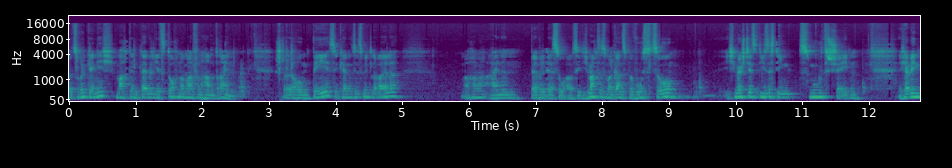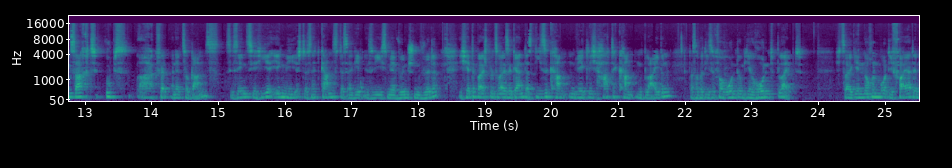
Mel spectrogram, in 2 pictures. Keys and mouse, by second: 0.9 Tab, 2.1 alt+click, 3.1 ctrl+b, 8.6 Tab, 9.4 middle click, 10.5-11.2 right drag, 11.9-14.6 middle drag, 17.1-18.1 middle drag, 24.5-25.5 drag.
